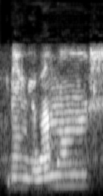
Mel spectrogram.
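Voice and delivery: very soft encouraging mutter; cursing under breath. Real, not acted. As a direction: urge yourself on under your breath. Focusing on hard level.

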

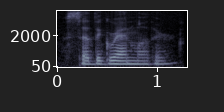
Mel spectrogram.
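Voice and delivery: plain reading voice

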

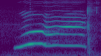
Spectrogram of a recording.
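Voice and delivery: high, loud amazed yelp; delighted surprise. Real, not acted. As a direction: gasp it out in happy disbelief. Surprised by ball animation.

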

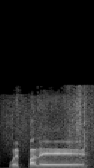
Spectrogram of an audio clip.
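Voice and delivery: loud, long stretched whoop; drawn-out exclamation. Real, not acted. Player after a scare in a game, drawn-out exclamation.

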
